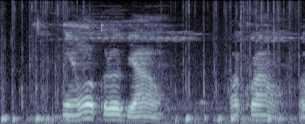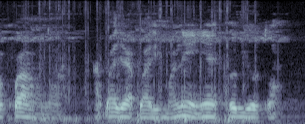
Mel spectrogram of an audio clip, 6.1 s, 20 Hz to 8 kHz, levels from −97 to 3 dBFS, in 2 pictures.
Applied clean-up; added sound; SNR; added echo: none; Typing; 11 dB; reverberation time 2.0 s.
